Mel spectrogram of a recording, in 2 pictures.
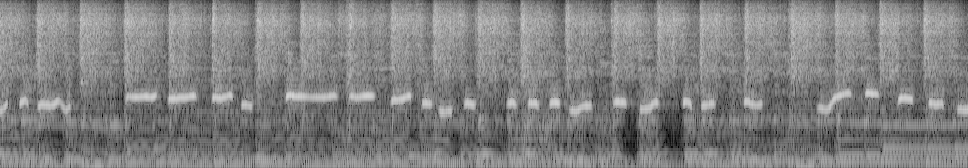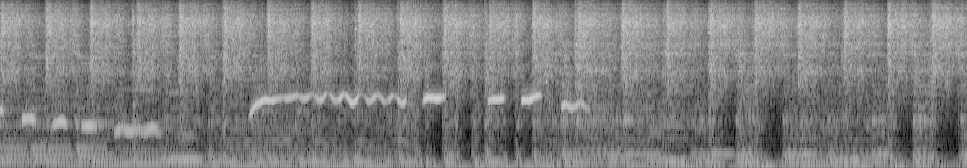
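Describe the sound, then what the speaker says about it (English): Solo human whistling during an in-studio performance of a rock song, a clear, bright melody of held and sliding notes, loud and close over steady band accompaniment, with no talking. "Solo whistling."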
